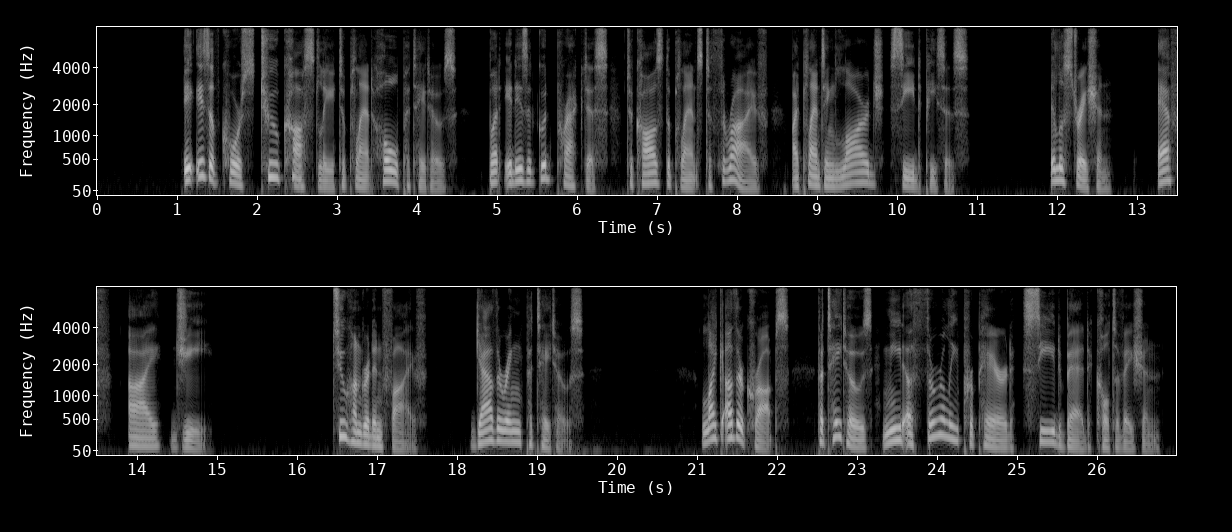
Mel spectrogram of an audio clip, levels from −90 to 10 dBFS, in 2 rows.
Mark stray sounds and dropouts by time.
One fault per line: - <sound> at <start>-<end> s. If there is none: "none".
none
